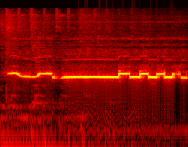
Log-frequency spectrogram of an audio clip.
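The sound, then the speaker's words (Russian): A ceramic clay toy whistle, made locally in Russia's Pskov region, blown loud, holding a steady bright tone that warbles between two nearby pitches in quick trills, especially toward the end, with no talking. “Очень характерный звук, и каждая свистулька звучит по-своему, по-особому.”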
